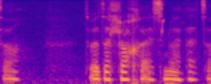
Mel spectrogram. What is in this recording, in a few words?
"lloches", Welsh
